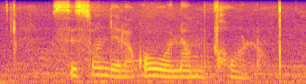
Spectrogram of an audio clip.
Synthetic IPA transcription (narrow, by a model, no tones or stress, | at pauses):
sisɔndʱɛlakʼɔwɔnam̩ǀʰɔːlɔ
